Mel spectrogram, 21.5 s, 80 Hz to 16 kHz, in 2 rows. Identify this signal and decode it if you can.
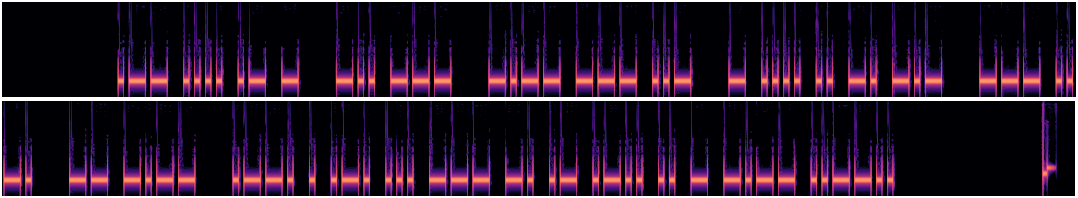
Morse code, heard as a keyed tone, about 22 wpm, 700 Hz. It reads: WHAT DO YOU THINK OF MY PERSONALITY?
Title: Sentences from Top 1400 Words 22wpm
